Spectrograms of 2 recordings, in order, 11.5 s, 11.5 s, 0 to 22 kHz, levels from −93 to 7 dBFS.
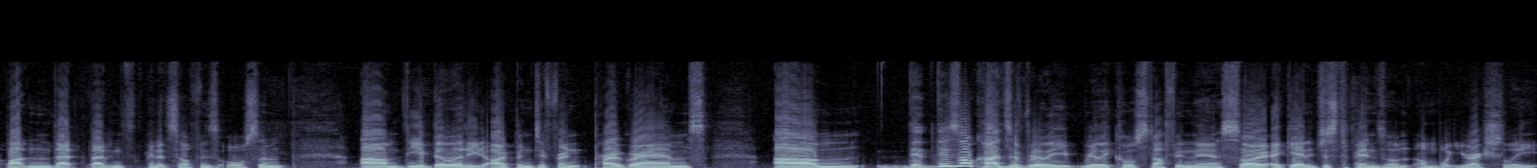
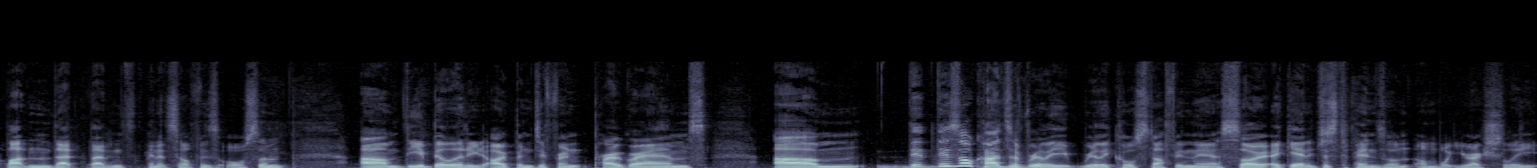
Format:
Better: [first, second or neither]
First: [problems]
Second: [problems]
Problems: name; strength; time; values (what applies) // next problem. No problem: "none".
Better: second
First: distortion; slight; 10 dB below the speech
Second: none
